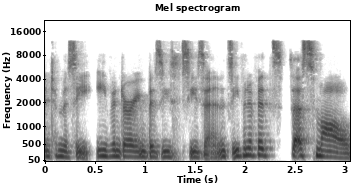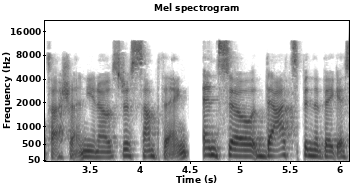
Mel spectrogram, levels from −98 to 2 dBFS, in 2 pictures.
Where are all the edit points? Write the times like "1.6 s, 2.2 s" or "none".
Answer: 2.3 s, 3.1 s, 4.6 s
